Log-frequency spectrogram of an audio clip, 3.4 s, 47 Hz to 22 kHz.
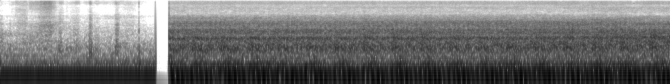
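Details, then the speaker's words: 12-valve Cummins diesel, automatic, in a 1949 Chevy cab-over truck, started after a couple of hours warming in a heated shop (the battery had failed on the cold attempt): the engine catches and settles into an even, deep, healthy diesel idle. "well after a couple hours in the heated shop she stirred up"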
